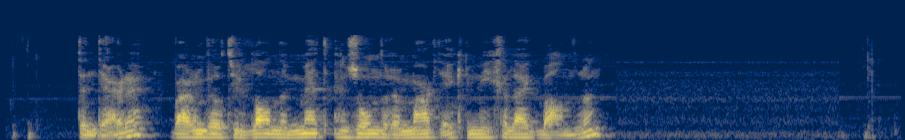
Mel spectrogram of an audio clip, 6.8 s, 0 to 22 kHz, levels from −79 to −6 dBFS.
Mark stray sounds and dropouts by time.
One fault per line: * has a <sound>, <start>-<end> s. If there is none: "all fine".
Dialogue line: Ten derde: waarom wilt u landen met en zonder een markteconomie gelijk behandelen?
all fine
